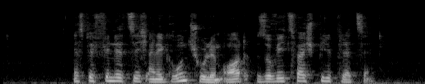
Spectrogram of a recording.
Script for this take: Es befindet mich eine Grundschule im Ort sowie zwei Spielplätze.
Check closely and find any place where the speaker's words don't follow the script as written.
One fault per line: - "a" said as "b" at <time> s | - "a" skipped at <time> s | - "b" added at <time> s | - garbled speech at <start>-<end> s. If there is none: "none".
- "mich" said as "sich" at 1.3 s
